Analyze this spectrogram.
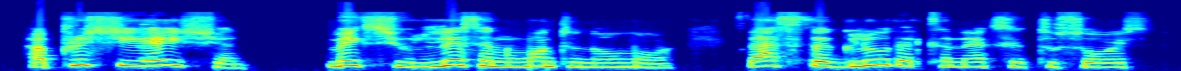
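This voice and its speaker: A woman in a Spanish accent with a high pitch at a moderate pace, the sound dry and close with no echo. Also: ordinary pitch variation. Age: 60s. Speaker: life coach. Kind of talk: casual chat.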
